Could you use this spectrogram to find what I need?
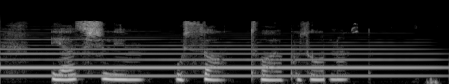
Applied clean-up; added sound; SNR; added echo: none; Wind instrument, woodwind instrument; 2 dB; none.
